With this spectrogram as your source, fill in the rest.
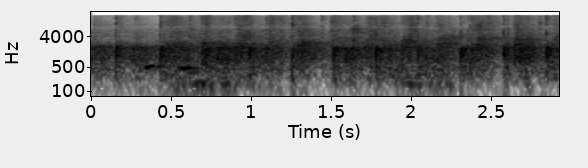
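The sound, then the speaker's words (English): Audience applause at a talk in Harlem, New York, as a guest is given a round of clapping: brisk, steady claps run for the whole clip while a voice speaks over them. “let's give Minister Farquhar a round of applause”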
